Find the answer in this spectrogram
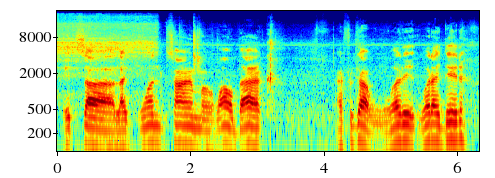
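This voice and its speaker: A man with a Spanish accent at a medium pitch, speaking very slowly with fairly even intonation. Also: long, frequent pauses. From California. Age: 20s. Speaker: vlogger. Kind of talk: casual vlog monologue. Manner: flat, even delivery; halting, with fillers.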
